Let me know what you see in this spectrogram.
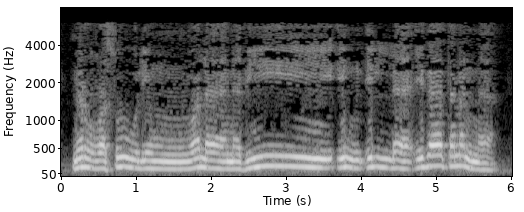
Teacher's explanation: بتخفيف الياء ساكنة مع همز بعدها فتصير مدا متصلا يمد قدر أربع حركات هكذا. من رسول ولا نبي إلا إذا تمنى.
